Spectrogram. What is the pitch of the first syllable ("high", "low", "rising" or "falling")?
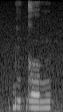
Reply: low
